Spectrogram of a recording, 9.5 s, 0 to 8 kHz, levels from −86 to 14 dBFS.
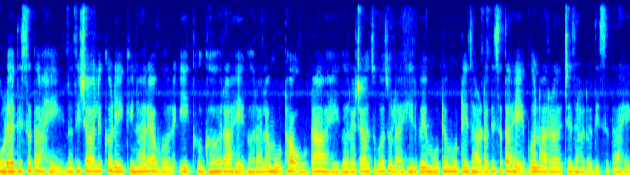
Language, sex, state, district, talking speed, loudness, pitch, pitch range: Marathi, female, Maharashtra, Sindhudurg, 150 wpm, -17 LUFS, 195 Hz, 190-205 Hz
